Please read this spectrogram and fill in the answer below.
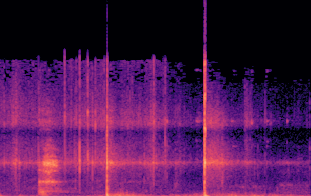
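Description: Two sharp knocks about three-quarters of a second apart, the second one louder, over a low rumble of wind on the microphone.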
